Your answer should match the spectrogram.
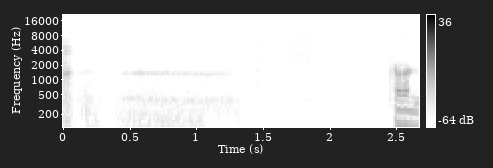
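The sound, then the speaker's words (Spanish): A person yawns once, a drawn-out, breathy groan with a steady voiced tone that fades after about a second, followed by a brief silence and a short burst of sound. “¿Quién está bostezando”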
